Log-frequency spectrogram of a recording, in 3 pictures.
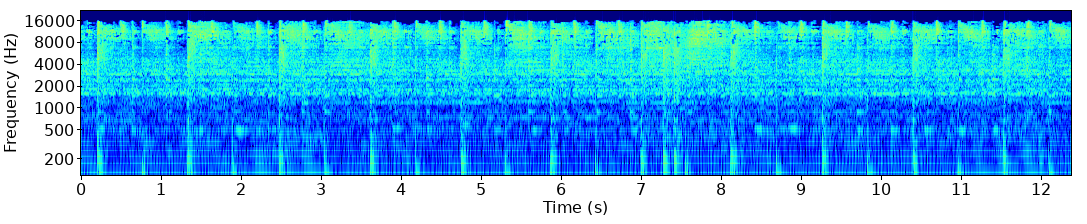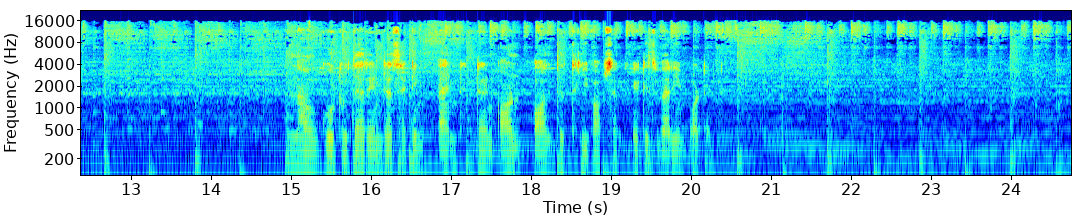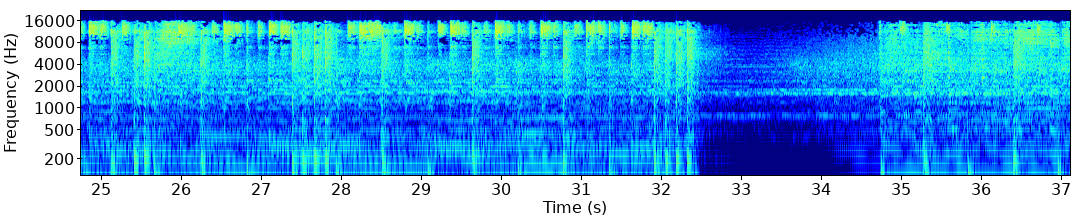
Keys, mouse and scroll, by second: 1.2 space, 2.8 space, 3.9-5.9 drag, 5.9 space, 12.8 space, 13.3 click, 14.7 click, 16.8 click, 18.1 click, 20.5 click, 23.6-27.7 drag, 29.8 click.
